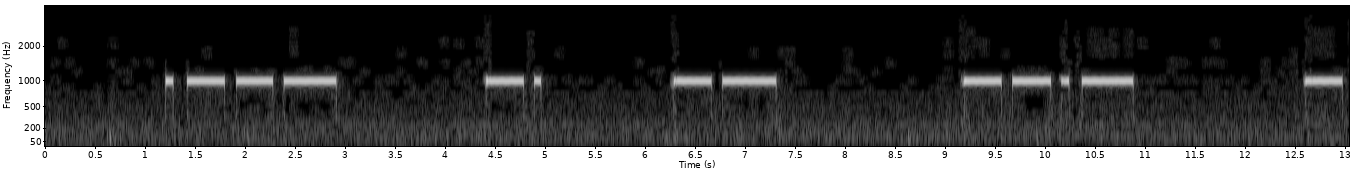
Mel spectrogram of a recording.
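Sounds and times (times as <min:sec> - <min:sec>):
morse code: 0:01.2 - 0:02.9, 0:04.4 - 0:05.0, 0:06.3 - 0:07.4, 0:09.2 - 0:10.9, 0:12.6 - 0:13.0.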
